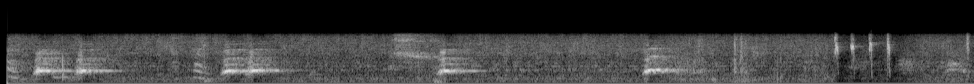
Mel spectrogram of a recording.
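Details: Eight-week-old Norrbottenspets puppies outdoors in the rain, not thrilled about the weather: tonal whines and yelps in short bursts, bending up and down in pitch, then a quick run of sharp clicks or yips near the end.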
